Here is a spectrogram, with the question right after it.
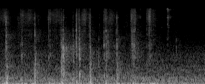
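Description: Tarot cards being shuffled by hand, a dense run of quick papery riffles and flicks repeating close up for about two seconds with no talk.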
